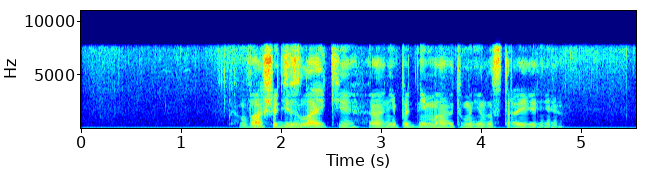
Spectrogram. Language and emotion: Russian, neutral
